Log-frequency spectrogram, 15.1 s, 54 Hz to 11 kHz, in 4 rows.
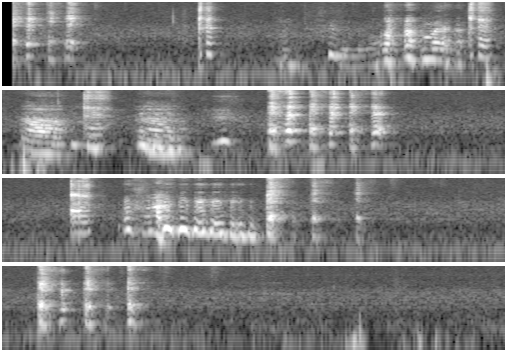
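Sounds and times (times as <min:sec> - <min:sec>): person fake coughing: 0:05.8 - 0:06.7.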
